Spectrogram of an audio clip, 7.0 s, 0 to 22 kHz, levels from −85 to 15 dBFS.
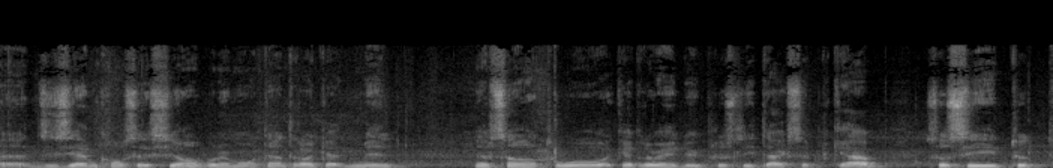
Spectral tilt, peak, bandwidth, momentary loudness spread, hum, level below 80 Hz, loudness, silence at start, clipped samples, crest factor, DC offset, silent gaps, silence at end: -3 dB/octave; -8 dBFS; 16.5 kHz; 8 LU; none; -78 dBFS; -24 LUFS; 0 s; under 0.1%; 16 dB; under 0.1%; none; 0 s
